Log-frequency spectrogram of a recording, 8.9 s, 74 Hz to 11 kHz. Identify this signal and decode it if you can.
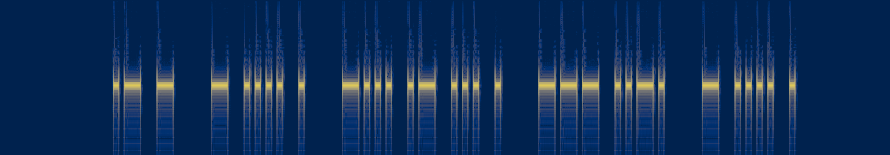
Morse code, heard as a keyed tone, about 22 wpm, 700 Hz. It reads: AT THE BASE OF THE
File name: practice / 22wpm / Build A Phrase - 5-Word Phrases - 22wpm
